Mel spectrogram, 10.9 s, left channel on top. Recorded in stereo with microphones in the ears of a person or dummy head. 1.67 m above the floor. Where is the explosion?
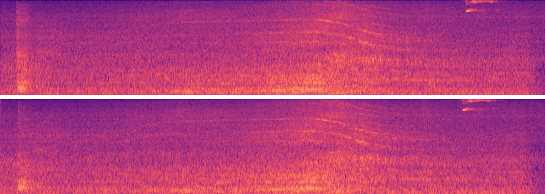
75° left (ahead or behind), 2 m.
